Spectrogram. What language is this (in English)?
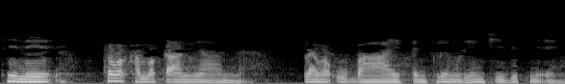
Thai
